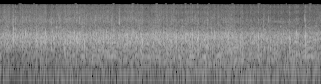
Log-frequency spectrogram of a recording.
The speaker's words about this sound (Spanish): Bueno, pues Fortes que recibe una ovación en el segundo toro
